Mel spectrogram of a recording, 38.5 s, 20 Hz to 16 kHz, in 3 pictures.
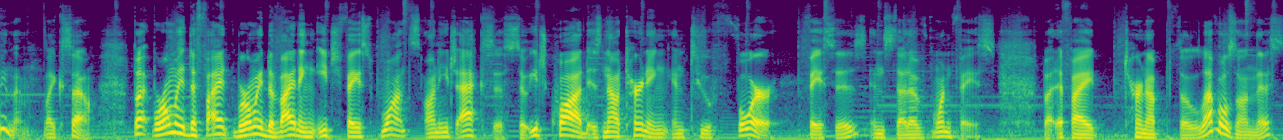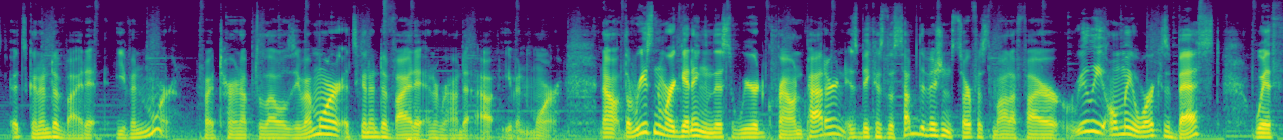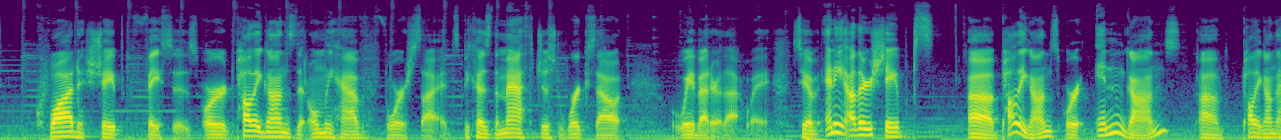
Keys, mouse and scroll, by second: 0.9 Tab, 1.8-4.0 scroll up 1, 11.8 click, 15.5 click, 17.4 scroll down 2, 17.8 shift+middle drag, 17.9 scroll up 2, 18.4-18.9 shift+middle drag, 19.0 shift+middle drag, 19.3-19.9 middle drag, 33.5-34.4 scroll down 2, 33.9-34.4 middle drag, 34.5 scroll down 2, 34.8-35.2 shift+middle drag, 35.3-36.1 middle drag, 36.1-37.1 scroll up 1.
